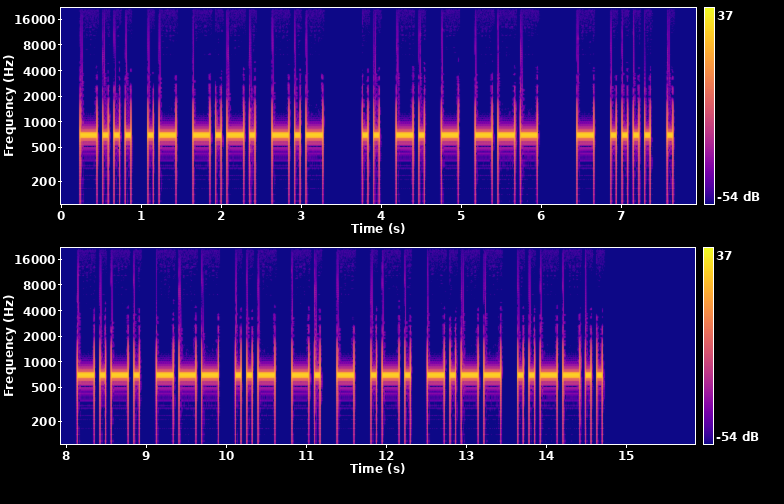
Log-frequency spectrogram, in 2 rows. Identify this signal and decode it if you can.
Morse code, heard as a keyed tone, about 17 wpm, 700 Hz. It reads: BACK INTO THE COUNTRY?
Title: Sentences from Top 1400 Words 17wpm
